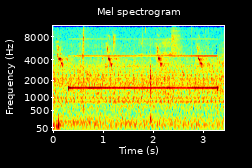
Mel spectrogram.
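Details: 2003 BMW X5 E53 with transmission fail-safe complaint, engine idling during diagnosis: single high continuous tone about three seconds, park-distance system warning; faulty sensor suspected as PDC not working, not confirmed; ABS and P lights on.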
